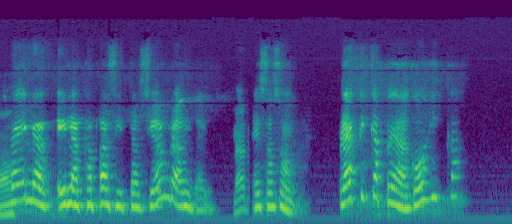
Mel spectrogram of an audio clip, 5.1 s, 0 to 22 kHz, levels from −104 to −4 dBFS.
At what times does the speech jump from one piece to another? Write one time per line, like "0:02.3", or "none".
0:02.5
